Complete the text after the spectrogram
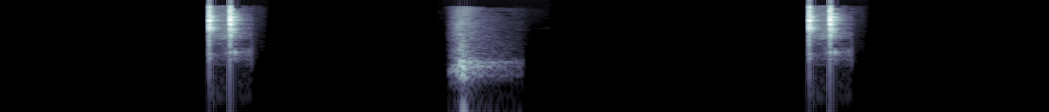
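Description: A mouse button clicks.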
